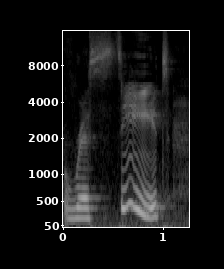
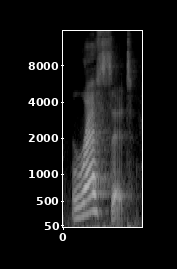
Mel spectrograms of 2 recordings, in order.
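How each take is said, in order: First: The second syllable has a long vowel. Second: The second syllable has a short vowel. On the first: The speaker calls it right. "we actually have a long I sound" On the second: The speaker calls it wrong. "she was making the second syllable a short vowel sound"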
